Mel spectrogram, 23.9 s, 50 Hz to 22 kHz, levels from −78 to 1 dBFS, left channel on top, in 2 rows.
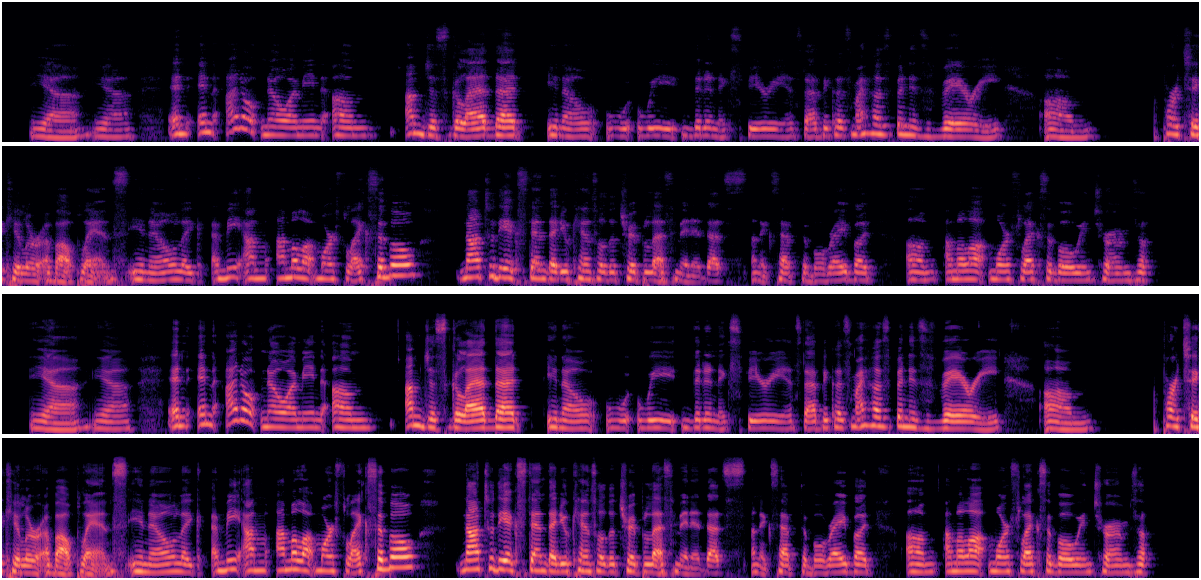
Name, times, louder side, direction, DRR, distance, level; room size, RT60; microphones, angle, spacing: voice 1, 0.3-1.3 1.7-3.7 4.0-5.2 5.4-10.0 10.4-10.9 11.6-16.1 16.5-19.1 19.5-20.6 21.0-23.4, right 4 dB, 45° right, 0.4 m, -23 dB
3.7 x 2.3 x 2.4 m
head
